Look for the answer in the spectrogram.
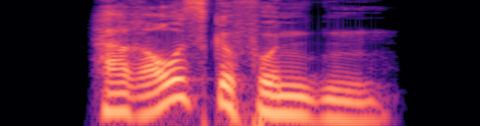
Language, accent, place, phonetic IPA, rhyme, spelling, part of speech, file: German, Germany, Berlin, [hɛˈʁaʊ̯sɡəˌfʊndn̩], -aʊ̯sɡəfʊndn̩, herausgefunden, verb, De-herausgefunden.ogg
- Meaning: past participle of herausfinden - found, found out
